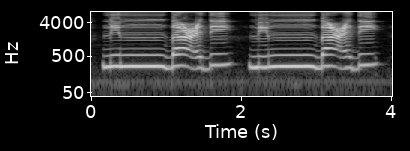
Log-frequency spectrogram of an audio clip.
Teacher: یہاں پر دیکھیے نون پر چھوٹی میم ہے، میم نون زیر میم، نون کی آواز کو میم میں بدل دیا، اقلاب کر لیا، میم. با یا زبر بئی، میم بئی.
